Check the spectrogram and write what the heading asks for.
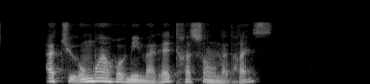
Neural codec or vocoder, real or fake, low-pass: codec, 16 kHz, 0.8 kbps, ZipCodec; fake; 7.2 kHz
